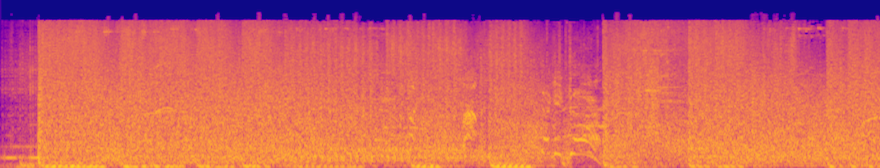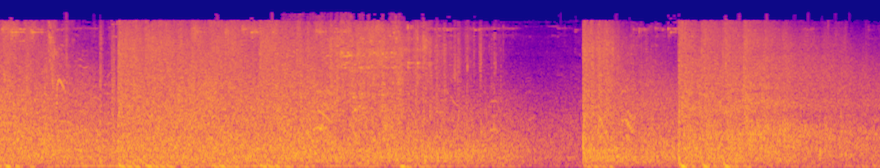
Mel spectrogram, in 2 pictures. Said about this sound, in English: And then there's a huge shootout. So this is part of that. But just look at the way this shootout is directed.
